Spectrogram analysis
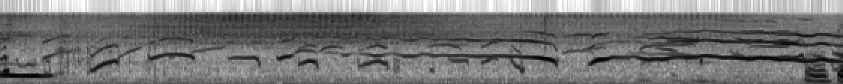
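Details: Upset newborn Miniature Schnauzer litter, four days old and squirming everywhere: a dense chorus of short high squeaks and bent, wavering whines from many pups at once, running without pause, with a few longer drawn-out cries over the top.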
